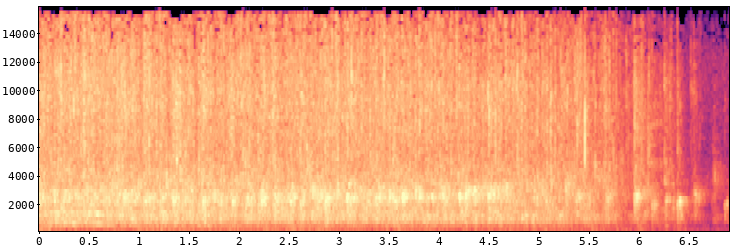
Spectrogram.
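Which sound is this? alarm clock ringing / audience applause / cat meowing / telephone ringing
audience applause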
